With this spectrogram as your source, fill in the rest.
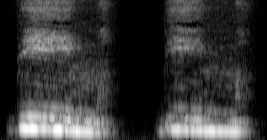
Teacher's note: So, if I start out with bee, I have to beeee then close my lips.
